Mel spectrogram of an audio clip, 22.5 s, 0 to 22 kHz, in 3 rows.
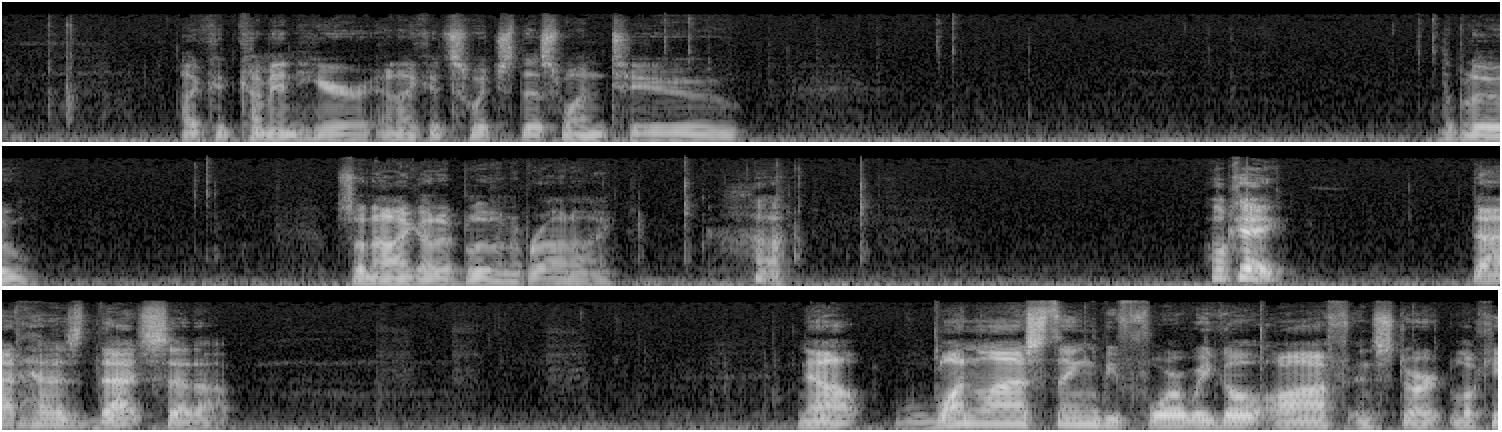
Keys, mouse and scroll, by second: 0.0 shift+middle click, 0.7-1.6 scroll up 2, 3.4 click, 9.5-9.8 scroll down 2, 11.0 shift+middle click, 11.8-13.6 middle drag, 14.0 scroll up 3, 14.5-15.2 scroll down 7, 18.3-19.7 scroll down 13, 19.7 shift+middle click, 21.3 shift+middle click.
